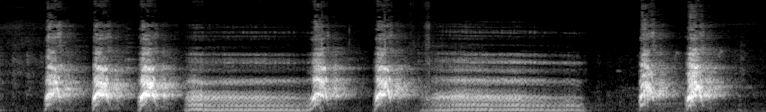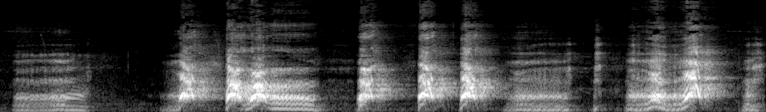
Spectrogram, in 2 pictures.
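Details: Bangli, Bali Kintamani dog alternating loud clipped barks with sustained low growls of one to two seconds, the barks coming in quick bunches of two to four.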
